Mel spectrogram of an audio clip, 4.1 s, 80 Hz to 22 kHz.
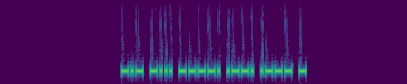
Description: Morse code, heard as a keyed tone, about 51 wpm, 690 Hz. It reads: KB9PJT
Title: USA Call Signs - 6x Character Spacing - 50wpm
